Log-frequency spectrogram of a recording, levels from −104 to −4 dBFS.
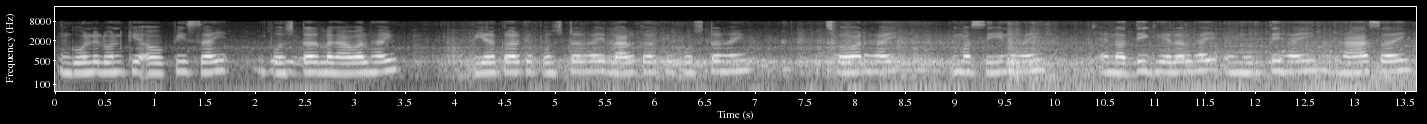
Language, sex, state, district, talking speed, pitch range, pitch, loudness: Bajjika, female, Bihar, Vaishali, 115 wpm, 225-240 Hz, 235 Hz, -22 LUFS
